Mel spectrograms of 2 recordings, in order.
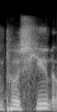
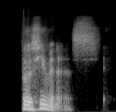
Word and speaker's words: posthumous: We're saying it wrong. I was saying posthumous, like hummus. Like we were like, we need the posthumous. – You said hummus. It's posthumous.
